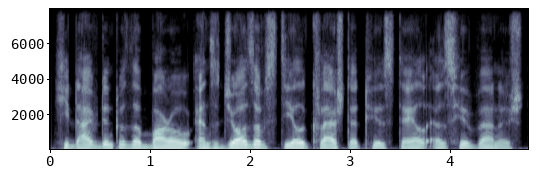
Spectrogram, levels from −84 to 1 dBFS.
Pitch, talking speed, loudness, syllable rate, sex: 135 Hz, 200 wpm, -16 LUFS, 4.8 syllables/s, male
